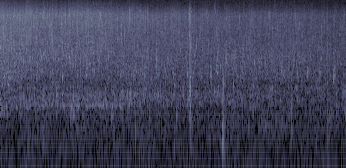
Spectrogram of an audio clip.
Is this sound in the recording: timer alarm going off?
no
